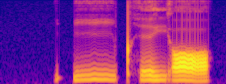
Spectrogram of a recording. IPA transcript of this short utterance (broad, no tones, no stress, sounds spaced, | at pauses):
ʔ iː pʰ e j ɒ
